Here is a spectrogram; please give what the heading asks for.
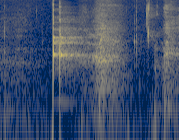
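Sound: glasses clinking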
